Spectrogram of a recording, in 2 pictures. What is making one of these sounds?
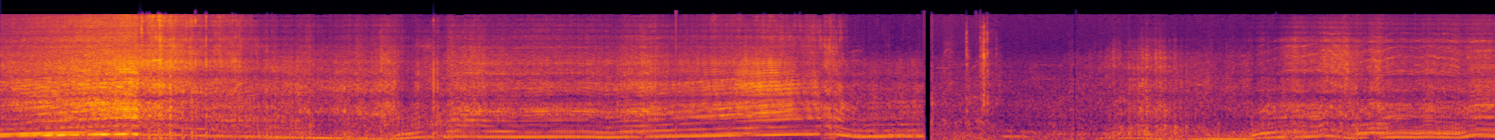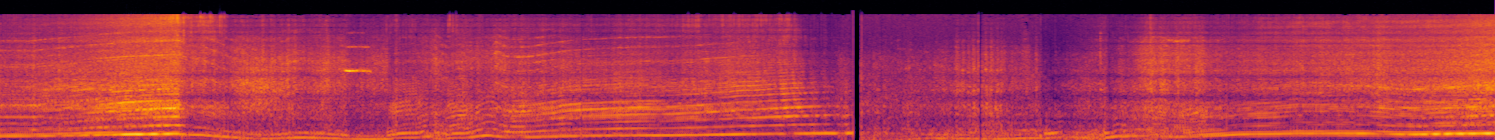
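Rally car engines roar and rev hard as they race past, rising and falling in pitch.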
